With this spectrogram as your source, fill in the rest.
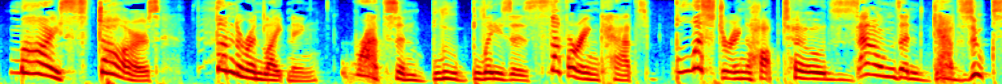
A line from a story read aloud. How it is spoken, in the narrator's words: he shouted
